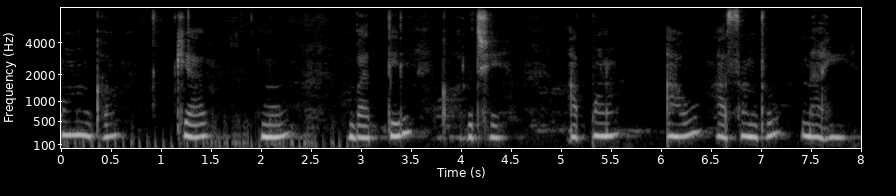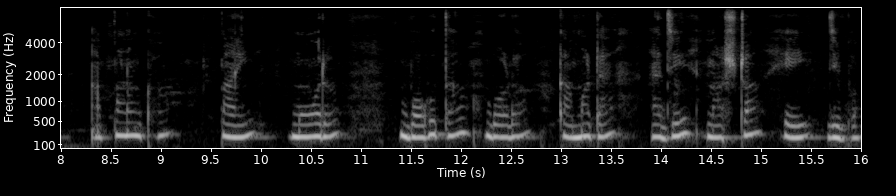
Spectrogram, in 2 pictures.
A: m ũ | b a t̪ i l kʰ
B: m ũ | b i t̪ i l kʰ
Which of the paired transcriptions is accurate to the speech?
A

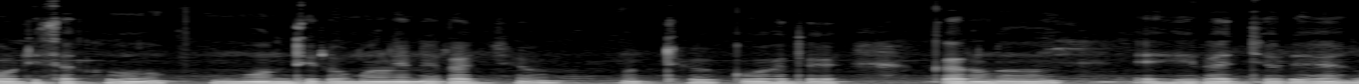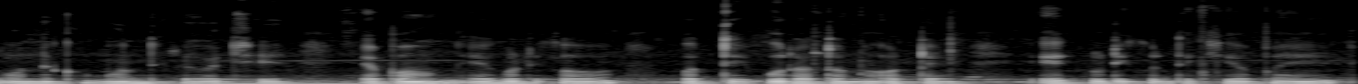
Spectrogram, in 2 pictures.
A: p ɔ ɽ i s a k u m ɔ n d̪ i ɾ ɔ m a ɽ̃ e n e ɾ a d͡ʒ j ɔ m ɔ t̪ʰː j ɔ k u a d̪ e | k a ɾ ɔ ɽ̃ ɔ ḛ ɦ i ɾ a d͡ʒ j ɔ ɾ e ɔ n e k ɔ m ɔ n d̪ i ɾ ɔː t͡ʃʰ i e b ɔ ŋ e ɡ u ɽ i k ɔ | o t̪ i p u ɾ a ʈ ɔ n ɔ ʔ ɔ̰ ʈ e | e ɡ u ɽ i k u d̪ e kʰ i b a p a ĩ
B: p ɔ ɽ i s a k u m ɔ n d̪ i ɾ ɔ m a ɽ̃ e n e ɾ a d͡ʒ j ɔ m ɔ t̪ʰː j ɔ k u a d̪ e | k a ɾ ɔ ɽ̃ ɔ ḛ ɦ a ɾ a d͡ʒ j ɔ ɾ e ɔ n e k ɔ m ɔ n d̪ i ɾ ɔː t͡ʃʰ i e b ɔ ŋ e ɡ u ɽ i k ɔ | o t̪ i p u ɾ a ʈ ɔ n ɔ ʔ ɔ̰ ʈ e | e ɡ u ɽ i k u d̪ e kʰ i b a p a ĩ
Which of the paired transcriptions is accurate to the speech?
A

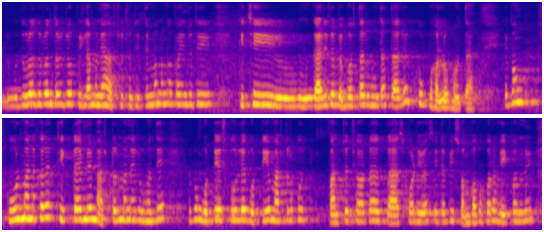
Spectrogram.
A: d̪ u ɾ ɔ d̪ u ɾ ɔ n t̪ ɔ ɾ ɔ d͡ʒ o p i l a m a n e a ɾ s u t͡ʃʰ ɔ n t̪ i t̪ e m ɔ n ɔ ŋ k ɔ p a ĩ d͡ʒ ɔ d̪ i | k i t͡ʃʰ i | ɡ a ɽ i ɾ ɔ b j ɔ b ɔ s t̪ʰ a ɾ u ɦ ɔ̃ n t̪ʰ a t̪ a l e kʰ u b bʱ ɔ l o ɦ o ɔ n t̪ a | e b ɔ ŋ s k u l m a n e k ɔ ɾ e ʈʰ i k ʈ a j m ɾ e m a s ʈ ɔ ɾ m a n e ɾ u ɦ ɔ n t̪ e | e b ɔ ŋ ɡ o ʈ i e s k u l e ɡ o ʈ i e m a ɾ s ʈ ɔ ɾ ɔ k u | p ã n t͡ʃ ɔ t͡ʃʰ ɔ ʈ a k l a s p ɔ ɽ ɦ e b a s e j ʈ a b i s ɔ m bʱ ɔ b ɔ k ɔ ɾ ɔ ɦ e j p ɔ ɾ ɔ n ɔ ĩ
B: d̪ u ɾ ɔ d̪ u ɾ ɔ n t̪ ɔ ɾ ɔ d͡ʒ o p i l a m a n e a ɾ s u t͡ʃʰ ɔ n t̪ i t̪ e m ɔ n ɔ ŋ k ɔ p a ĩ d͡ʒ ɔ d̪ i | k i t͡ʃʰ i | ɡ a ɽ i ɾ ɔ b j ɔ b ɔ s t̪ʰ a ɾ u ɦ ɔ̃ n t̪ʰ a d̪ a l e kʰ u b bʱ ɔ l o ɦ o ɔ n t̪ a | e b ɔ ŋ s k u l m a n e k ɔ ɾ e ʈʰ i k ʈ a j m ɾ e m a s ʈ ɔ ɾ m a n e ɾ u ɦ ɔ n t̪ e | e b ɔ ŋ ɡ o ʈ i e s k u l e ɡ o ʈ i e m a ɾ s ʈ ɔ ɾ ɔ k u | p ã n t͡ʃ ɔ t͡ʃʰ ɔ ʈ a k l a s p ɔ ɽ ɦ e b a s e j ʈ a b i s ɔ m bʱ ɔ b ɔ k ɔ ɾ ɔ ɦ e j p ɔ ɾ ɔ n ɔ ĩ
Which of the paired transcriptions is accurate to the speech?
A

